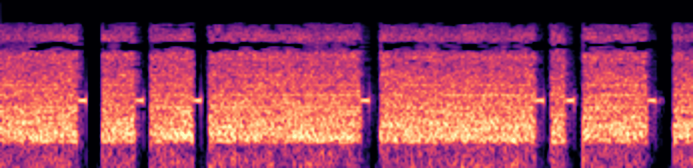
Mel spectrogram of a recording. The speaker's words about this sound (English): But it's definitely an RF signal. It could be a digital signal. I'm not sure if anybody else recognizes what it sounds like, but what it might be. But it's definitely an RF signal. It's not echoing.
